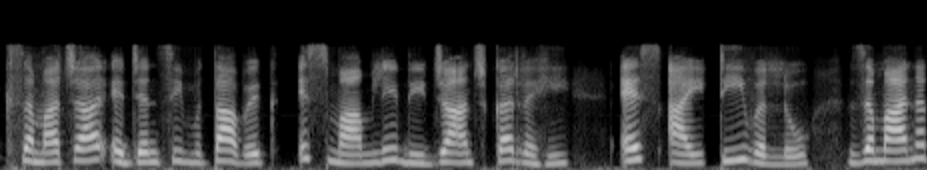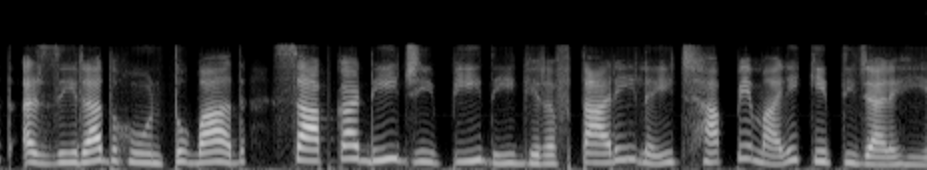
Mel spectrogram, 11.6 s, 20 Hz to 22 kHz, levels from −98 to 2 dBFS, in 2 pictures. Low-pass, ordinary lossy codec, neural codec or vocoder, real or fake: 7.2 kHz; none; codec, 16 kHz, 1 kbps, X-Codec, HuBERT features, trained on LibriSpeech; fake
